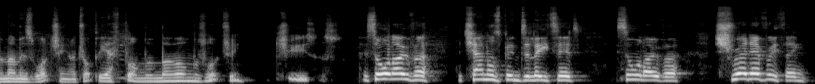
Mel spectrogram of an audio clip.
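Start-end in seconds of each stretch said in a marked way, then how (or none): 2.7-3.4 whispered, breathless Jesus; hushed mock horror; horrified gasp. Real, not acted. Realising mum is watching. 3.6-6.8 higher and louder, hammed-up alarm; playful mock despair; mock panic. Mock panic, mum watching. 7.1-8.1 louder, higher hammed-up order; mock alarm; mock command. Mock panic continues.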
